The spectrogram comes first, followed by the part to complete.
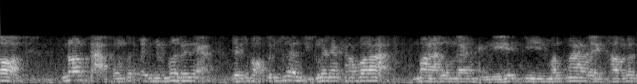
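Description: From start to finish the speech has gone through the AMR narrowband mobile codec. Nothing gets past about 3.8 kHz, and the heavy buzzy, synthetic coloring points to the codec's lowest mode, around 4.75 kbps, where too few pulses per frame are left to model the voice.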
